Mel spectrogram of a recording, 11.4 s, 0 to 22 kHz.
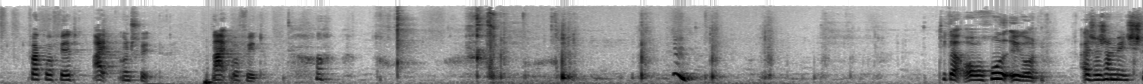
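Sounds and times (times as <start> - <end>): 
speech: 0.3 - 3.4, 9.4 - 11.4
chewing a raw carrot: 3.8 - 9.4.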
